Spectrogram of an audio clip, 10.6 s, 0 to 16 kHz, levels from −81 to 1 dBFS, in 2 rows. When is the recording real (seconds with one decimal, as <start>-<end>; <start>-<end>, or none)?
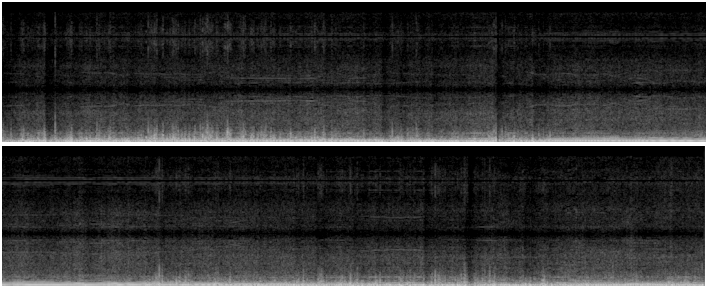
0.0-9.0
